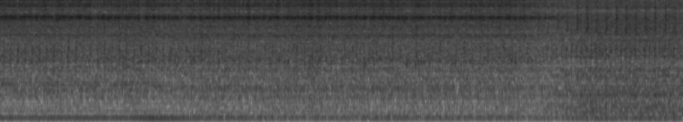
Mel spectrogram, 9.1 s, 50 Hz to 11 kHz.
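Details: 1987 Toyota pickup 22R four-cylinder after carburetor rebuild and cleaning, idle mixture screw 3.5 turns out, base idle set around 750 rpm: smooth, even idle with no hunting or stumbling; sounds healthy.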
